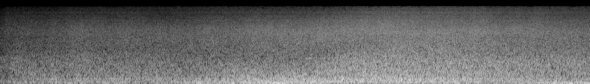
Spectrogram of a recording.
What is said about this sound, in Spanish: Una mezcla de sonido de olas y de viento.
